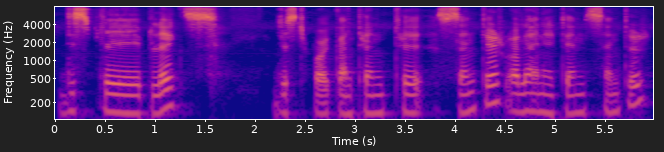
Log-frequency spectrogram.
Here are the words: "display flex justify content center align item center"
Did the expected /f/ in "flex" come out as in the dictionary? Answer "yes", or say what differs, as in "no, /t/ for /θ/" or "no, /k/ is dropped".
no, /p/ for /f/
